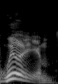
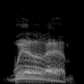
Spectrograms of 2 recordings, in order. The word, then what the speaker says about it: Willem: a shortened version of william thank you very much no it's not william it's willam it's spelled with an em not an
